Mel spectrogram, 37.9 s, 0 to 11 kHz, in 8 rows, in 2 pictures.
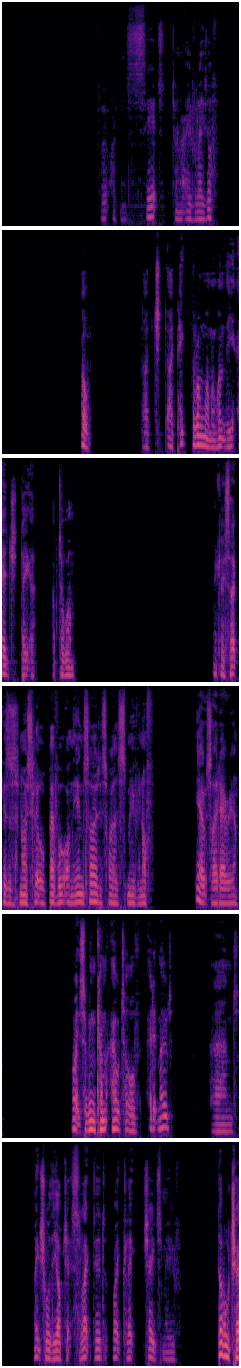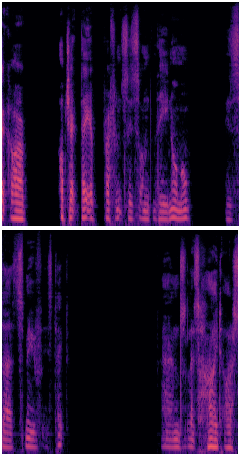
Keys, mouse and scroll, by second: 3.1 click, 4.5-7.0 scroll down 1, 7.0-12.4 drag, 12.6 scroll down 2, 13.2-16.3 middle drag, 17.1-21.3 middle drag, 21.9 Tab, 22.9 click, 23.9 click, 24.6 click, 25.4-28.5 right drag, 29.6 click, 34.7-37.4 middle drag, 37.4 n.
